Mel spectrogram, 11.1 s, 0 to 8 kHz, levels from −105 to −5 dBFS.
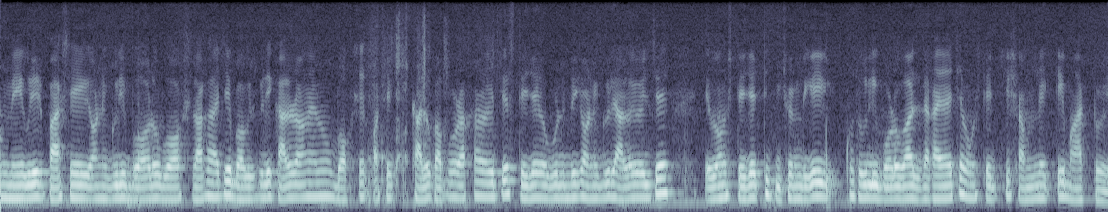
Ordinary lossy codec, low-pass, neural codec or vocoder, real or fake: none; none; codec, 16 kHz, 6 kbps, DAC; fake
